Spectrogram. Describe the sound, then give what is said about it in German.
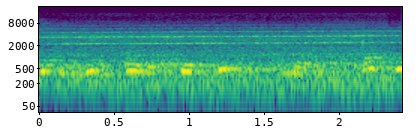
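Train station platform ambience: a steady low rumble and hiss with a thin high-pitched whine, while muffled voices murmur faintly in the background. “Ich hoffe doch von dem Gleis hier, wo ich jetzt stehe.”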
